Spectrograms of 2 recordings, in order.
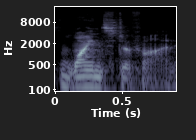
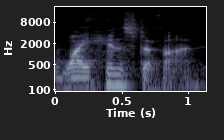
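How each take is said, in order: First: The middle 'hen' syllable is left out. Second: The middle 'hen' syllable is pronounced. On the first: The speaker calls it right. "it's Weinstefan. At least that's how she pronounced it" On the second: The speaker calls it wrong. "I believe I pronounced it Weihenstefan. No"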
